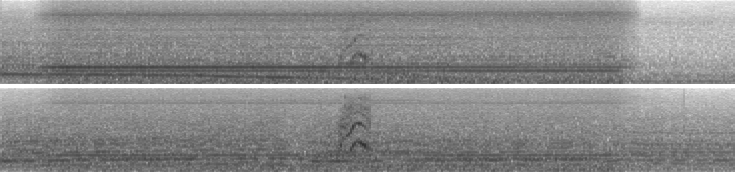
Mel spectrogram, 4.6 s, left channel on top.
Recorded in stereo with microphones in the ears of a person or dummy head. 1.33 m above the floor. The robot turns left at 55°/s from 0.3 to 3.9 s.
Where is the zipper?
40° right (ahead or behind), 0.6 m; by 2.4 s 35° right (ahead or behind), 0.6 m.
